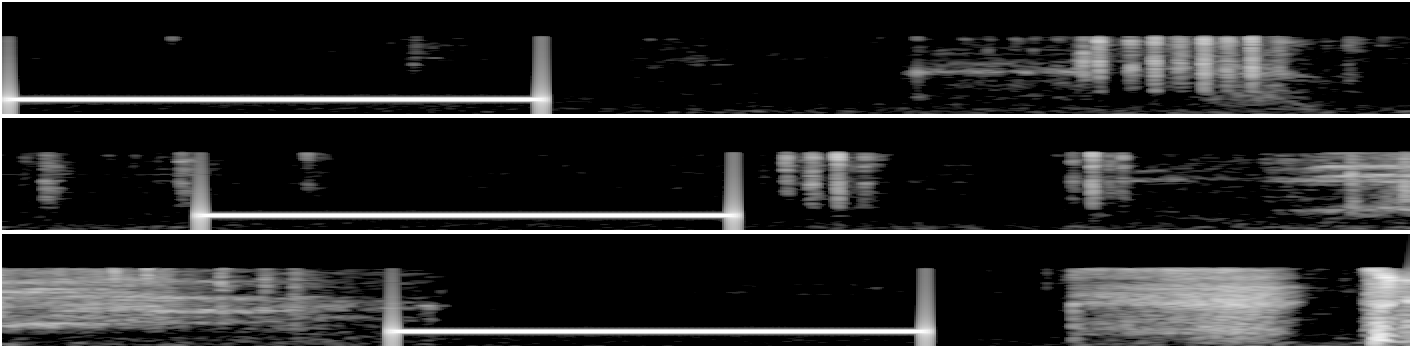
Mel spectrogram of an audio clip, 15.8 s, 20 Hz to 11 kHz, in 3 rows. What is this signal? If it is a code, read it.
Ringback tone (North America), 440 + 480 Hz.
